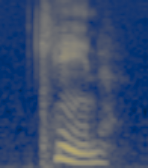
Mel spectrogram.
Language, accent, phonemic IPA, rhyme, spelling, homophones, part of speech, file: English, US, /keɪn/, -eɪn, cane, Cain, noun / verb, En-us-cane.ogg
- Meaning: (noun) A plant with simple stems, like bamboo or sugar cane, or the stem thereof: The slender, flexible main stem of a plant such as bamboo, including many species in the grass family Gramineae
